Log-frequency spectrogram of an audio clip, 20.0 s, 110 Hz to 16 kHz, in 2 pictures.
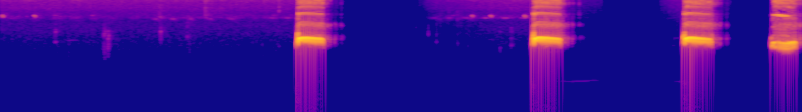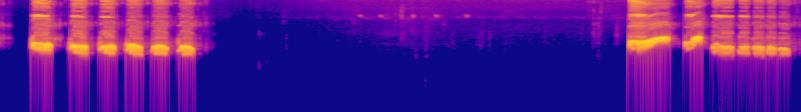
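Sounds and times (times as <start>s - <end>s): bird whistling song: 3.7s - 4.1s, 6.6s - 7.1s, 8.6s - 9.0s, 9.6s - 12.5s, 17.9s - 20.0s.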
